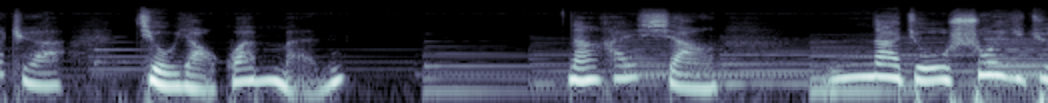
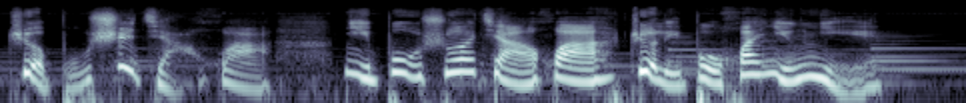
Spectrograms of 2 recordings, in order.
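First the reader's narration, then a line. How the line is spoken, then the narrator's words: Stern, unsmiling. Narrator (Chinese): 女郎收敛了笑容，板着脸说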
